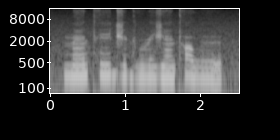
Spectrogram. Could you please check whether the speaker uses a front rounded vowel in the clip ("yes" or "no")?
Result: yes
